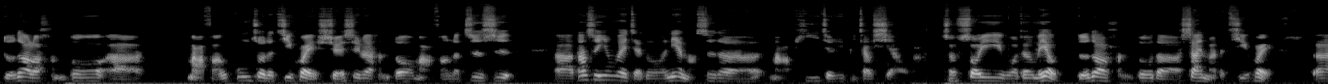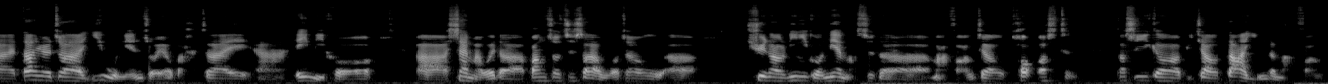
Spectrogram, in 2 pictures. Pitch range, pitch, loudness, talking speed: 315-445 Hz, 380 Hz, -28 LUFS, 270 characters per minute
